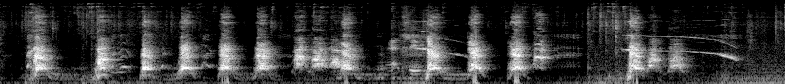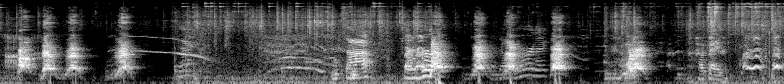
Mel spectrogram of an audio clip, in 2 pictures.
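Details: Dogs attacking a puppy: steady run of harsh barks about every half second, with high falling yelps and whines in between, and a burst of broadband noise midway.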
